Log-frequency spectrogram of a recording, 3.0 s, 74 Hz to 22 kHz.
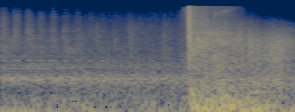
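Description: An explosion in the video game XCOM 2 booms in suddenly partway through, a loud broadband blast that rolls out over a steady background of game ambience.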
